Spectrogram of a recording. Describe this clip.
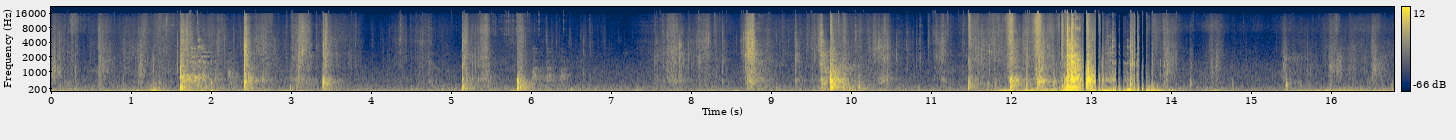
FX Footsteps Metal 02
foley, foot, footsteps, shoe, step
